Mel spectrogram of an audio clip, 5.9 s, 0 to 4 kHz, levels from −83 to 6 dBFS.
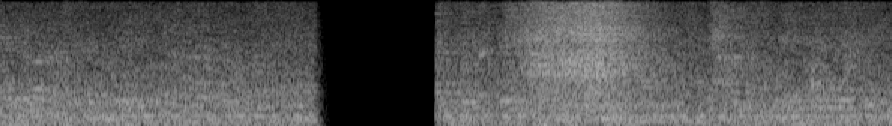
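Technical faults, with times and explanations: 2.1–2.92 s, long network dropout: the sound stops for about 0.8 s and that part never returns. The first tenth of a second is a smeared, fading buzz continuing the last sound, then roughly 0.7 s of silence. Playback resumes further on, not delayed. That pattern of concealment fading to nothing points to a likely stall in packet arrival, unlike a short loss, which is patched in milliseconds. The band-limited 4 kHz ceiling is unchanged on both sides of the gap.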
